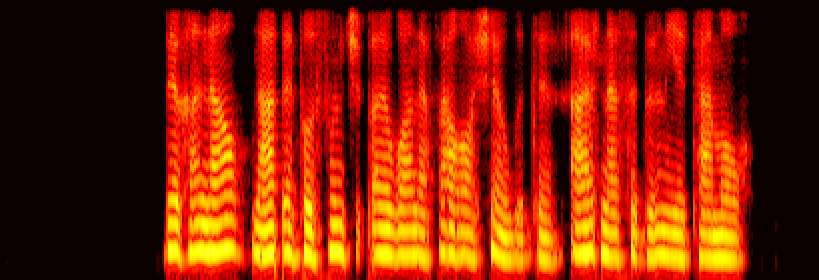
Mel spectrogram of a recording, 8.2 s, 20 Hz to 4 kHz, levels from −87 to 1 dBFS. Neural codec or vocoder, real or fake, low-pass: codec, 24 kHz, 0.9 kbps, WavTokenizer, small release; fake; 3.6 kHz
